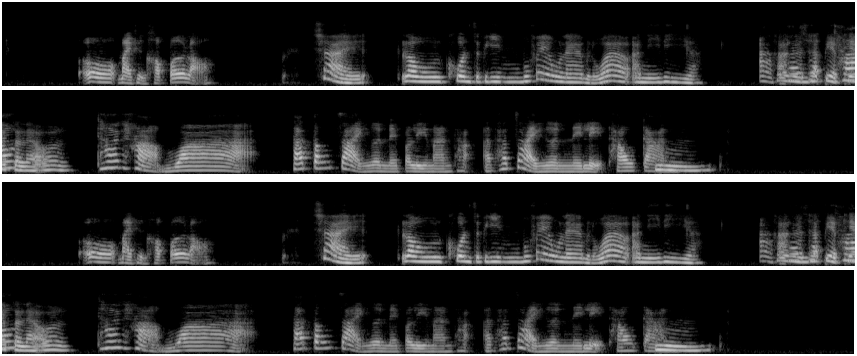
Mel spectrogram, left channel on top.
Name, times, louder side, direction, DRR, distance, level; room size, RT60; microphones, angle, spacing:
voice 1, 0.8-2.1 7.6-8.7 9.5-11.1 11.4-15.3, left 3 dB, 90° left, 0.7 m, -25 dB
voice 2, 3.1-3.6 4.0-7.0 7.7-9.2 15.1-15.8, right 1 dB, 5° right, 0.4 m, -21 dB
3.0 x 2.2 x 2.6 m
head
